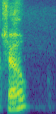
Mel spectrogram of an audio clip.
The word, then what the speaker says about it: Cho: But anyhow, Mr. Michael Cho, is that how you pronounce it? Cho? – Cho's fine.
